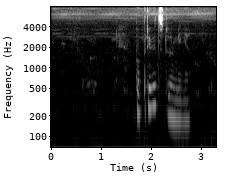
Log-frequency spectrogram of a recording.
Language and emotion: Russian, neutral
